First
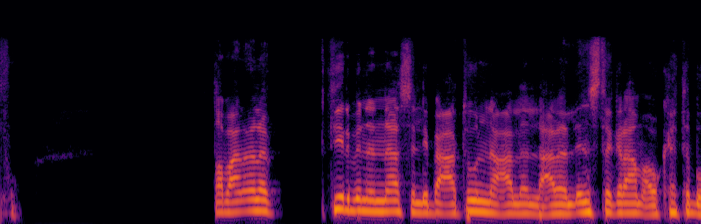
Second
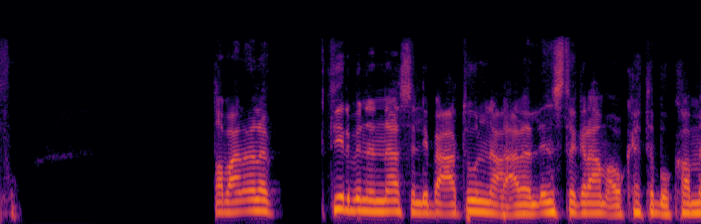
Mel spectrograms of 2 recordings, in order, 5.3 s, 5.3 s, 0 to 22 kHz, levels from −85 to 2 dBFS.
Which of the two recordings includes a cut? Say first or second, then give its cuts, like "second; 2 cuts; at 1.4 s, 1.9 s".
second; 1 cut; at 3.7 s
